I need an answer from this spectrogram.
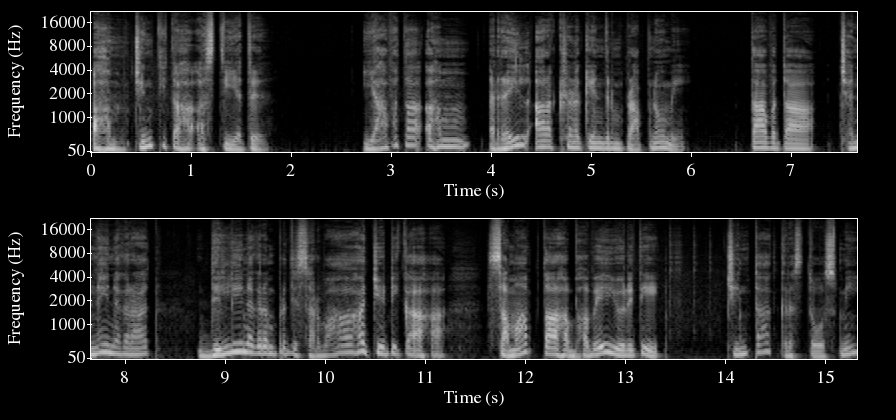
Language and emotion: Sanskrit, fearful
